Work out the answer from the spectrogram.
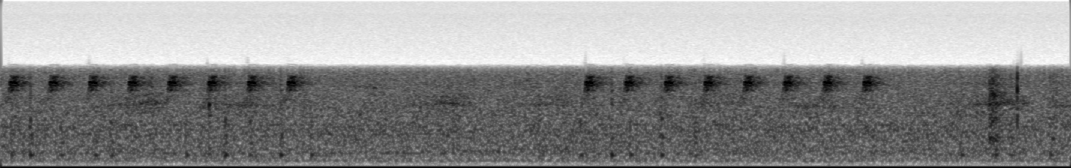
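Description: A bird chirping in two runs of about eight short, evenly spaced chirps, about four a second, with a pause between them. A short click comes near the end.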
